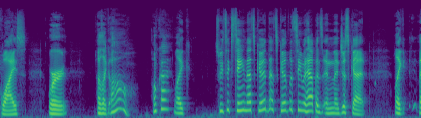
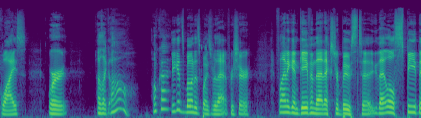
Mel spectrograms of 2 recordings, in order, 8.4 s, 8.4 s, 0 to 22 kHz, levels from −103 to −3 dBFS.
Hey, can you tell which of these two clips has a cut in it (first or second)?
second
